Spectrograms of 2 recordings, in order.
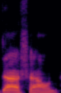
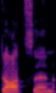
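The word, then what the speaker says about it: dachshund: you look at it does that look like dash hound to you looks like dash hound so i've always pronounced it dash hound and i was over i think it was rachel strickland who pronounced it like me and i was like yes yes somebody else like totally said it wrong my husband's like that's datsun i'm like how on earth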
